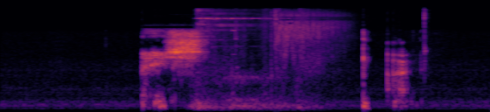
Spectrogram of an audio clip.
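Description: A sword strike whooshes and clashes in a burst of game sound effects.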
